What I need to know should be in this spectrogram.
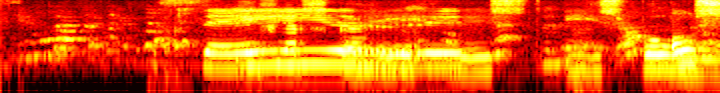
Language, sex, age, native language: Icelandic, female, 9, Icelandic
